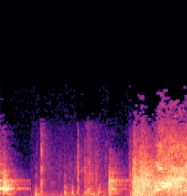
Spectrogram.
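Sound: door slamming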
